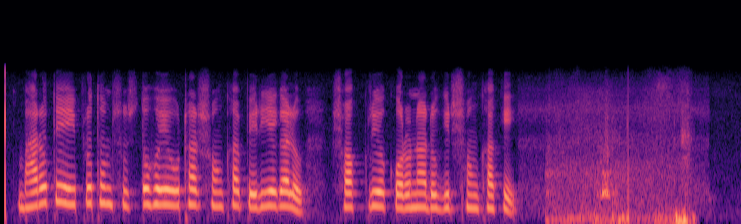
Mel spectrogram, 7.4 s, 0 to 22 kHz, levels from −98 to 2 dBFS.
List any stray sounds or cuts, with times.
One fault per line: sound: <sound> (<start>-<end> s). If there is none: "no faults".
sound: bark (5.4-7.0 s)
